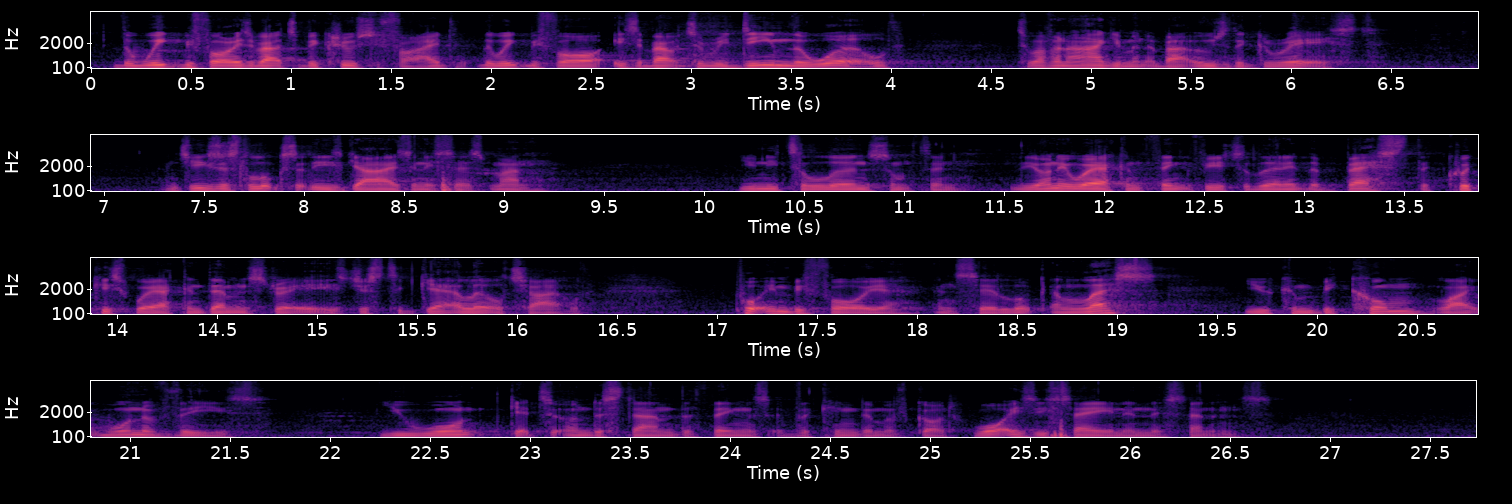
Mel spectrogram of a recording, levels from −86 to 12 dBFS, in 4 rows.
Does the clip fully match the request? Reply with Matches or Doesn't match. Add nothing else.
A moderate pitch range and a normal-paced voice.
Doesn't match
